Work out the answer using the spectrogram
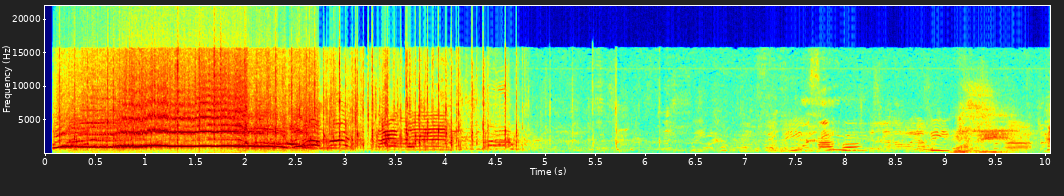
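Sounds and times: high-pitched cheering scream: 0.1s - 3.0s
crowd noise: 0.1s - 10.0s.

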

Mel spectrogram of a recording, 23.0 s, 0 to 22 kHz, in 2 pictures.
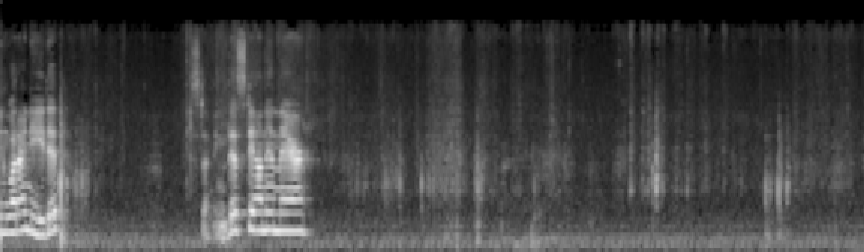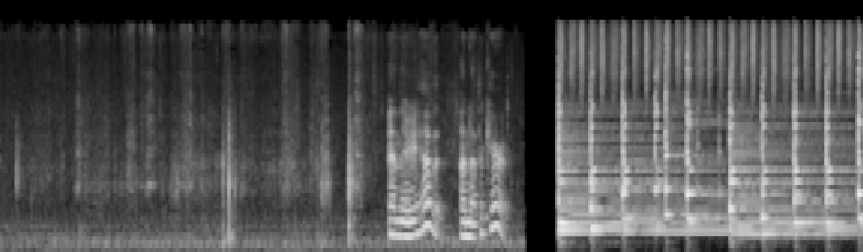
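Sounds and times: fabric rustling: 2.4s - 16.6s.

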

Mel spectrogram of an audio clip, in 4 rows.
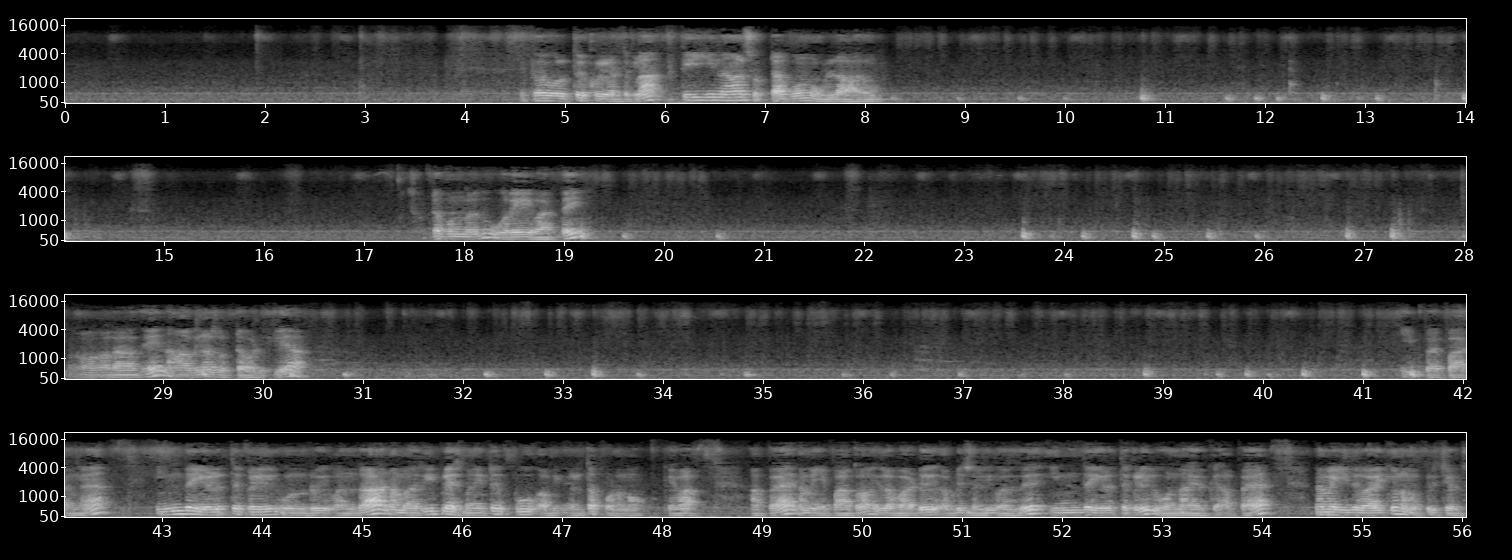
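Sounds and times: faint steady hum: 0.0s - 56.0s
marker pen writing on whiteboard: 1.4s - 15.0s, 15.7s - 48.4s.

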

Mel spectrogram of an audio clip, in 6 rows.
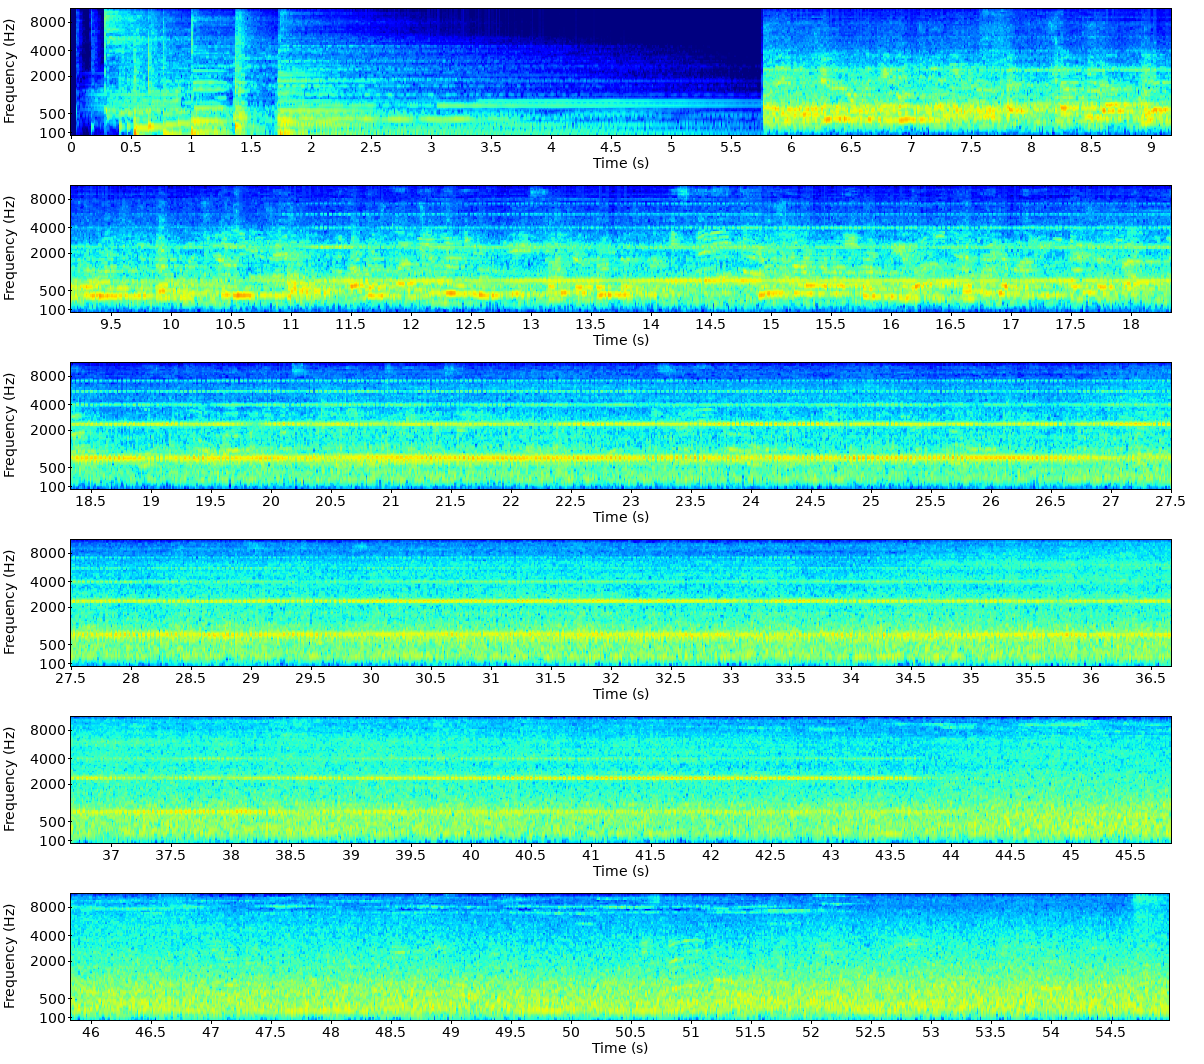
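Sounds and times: steady high tones: 5.8s - 52.6s
train slowing along platform: 5.8s - 54.9s.

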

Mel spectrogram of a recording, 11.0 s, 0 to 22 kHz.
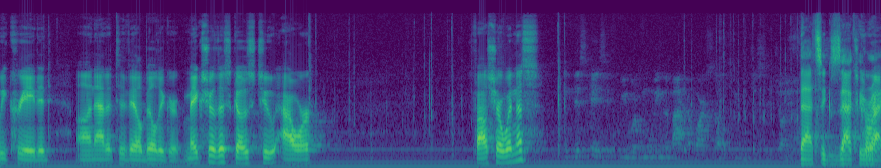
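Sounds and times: low electrical hum: 0.0s - 11.0s
typing on computer keyboard: 3.8s - 5.9s, 8.4s - 10.1s.

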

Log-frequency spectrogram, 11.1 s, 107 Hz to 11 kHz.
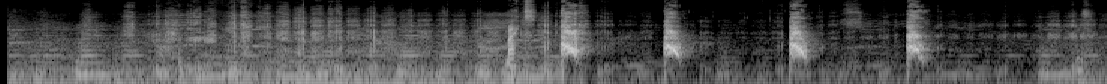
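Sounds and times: dog panting: 0.9s - 11.0s.

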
